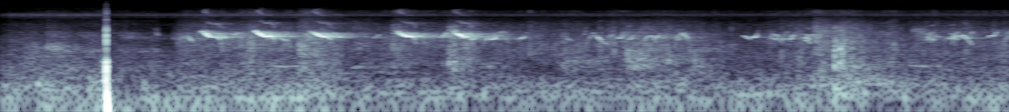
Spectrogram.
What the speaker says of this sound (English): So we're gonna go ahead and get our little baby chicks in here.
